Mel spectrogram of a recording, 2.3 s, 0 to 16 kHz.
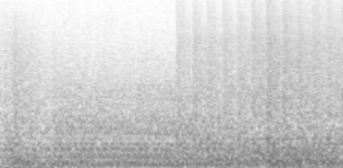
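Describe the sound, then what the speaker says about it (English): A Panzer IV tank fires high explosive rounds in a Company of Heroes 2 battle: a dense, loud, unbroken barrage of booming shots and blasts that crowds out all other sound. "Supply sector Panzer IV blasting away, high explosive rounds flying through the air"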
